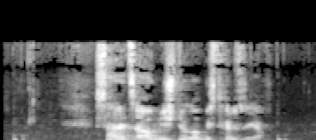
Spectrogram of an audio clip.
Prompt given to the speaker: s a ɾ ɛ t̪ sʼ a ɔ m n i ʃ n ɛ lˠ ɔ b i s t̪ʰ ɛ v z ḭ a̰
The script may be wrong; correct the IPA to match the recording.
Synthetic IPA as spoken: s a ɾ ɛ t̪ sʼ a ɔ m n i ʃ n ɛ lˠ ɔ b i s t̪ʰ ɛ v z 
